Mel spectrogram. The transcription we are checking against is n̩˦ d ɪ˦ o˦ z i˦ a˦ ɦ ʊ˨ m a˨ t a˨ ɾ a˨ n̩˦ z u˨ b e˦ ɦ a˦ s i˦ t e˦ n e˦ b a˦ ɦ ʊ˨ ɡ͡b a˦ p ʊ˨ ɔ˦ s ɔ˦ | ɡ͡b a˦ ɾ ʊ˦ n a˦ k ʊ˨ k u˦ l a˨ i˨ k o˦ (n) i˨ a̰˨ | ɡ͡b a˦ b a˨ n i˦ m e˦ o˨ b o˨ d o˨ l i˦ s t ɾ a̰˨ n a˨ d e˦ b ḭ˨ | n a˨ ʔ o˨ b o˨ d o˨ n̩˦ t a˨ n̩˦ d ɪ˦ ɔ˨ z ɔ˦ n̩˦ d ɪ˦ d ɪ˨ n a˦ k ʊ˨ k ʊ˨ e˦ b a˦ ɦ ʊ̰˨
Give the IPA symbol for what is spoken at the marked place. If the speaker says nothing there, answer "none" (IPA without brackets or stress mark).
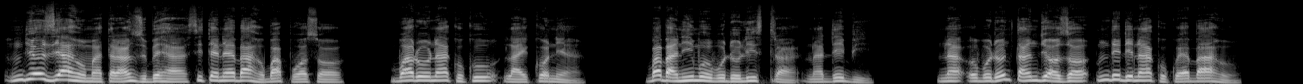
n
